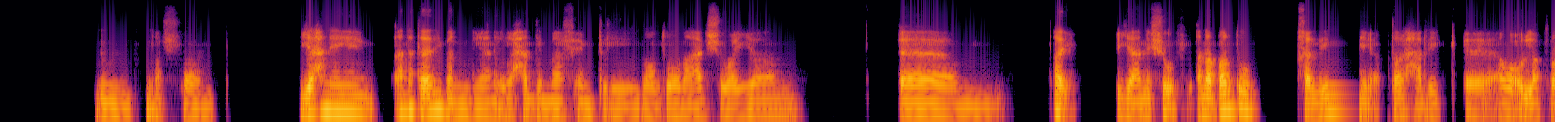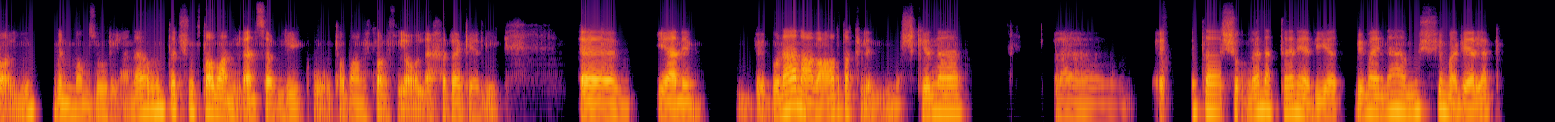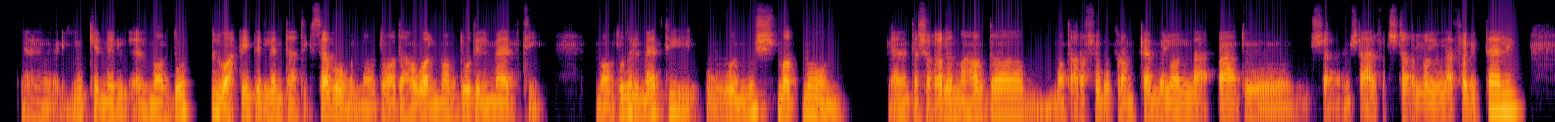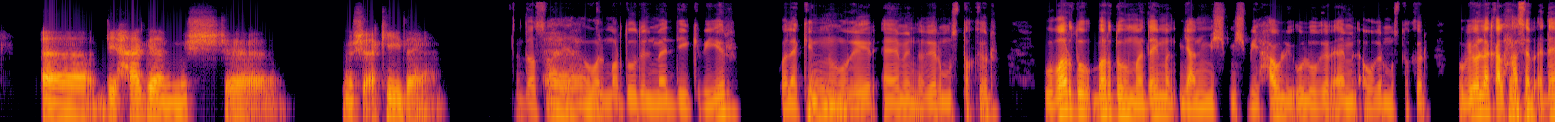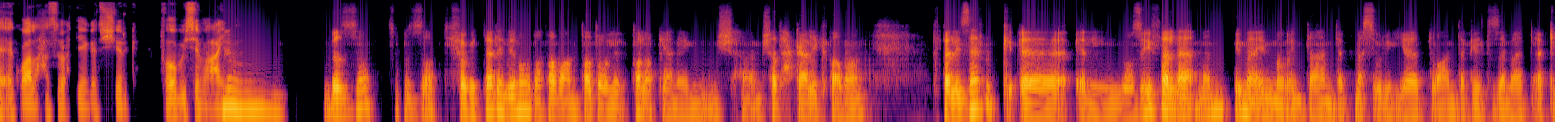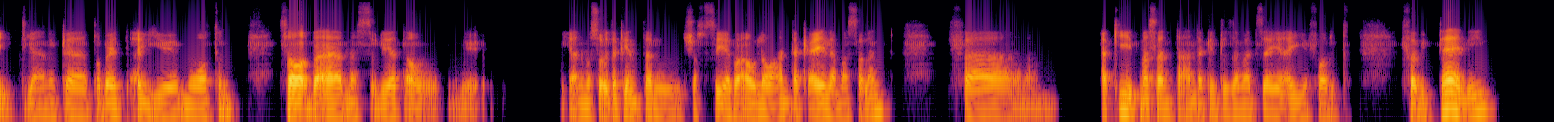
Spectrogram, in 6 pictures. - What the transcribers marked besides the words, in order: tapping
- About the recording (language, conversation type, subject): Arabic, advice, ازاي أوازن بين طموحي ومسؤولياتي دلوقتي عشان ما أندمش بعدين؟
